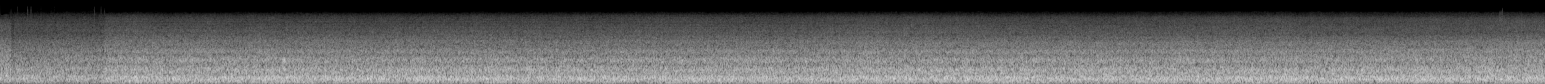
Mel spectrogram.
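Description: Foaming water pours from a concrete culvert and splashes across the channel floor.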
